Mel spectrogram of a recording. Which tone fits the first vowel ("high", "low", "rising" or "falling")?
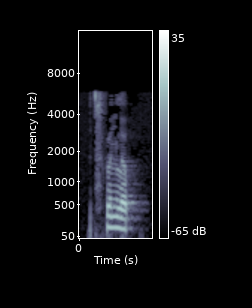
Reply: high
